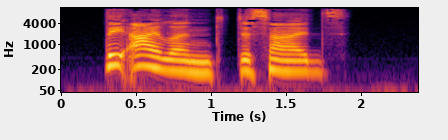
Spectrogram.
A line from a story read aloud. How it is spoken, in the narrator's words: Rissin said flatly, humoring him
